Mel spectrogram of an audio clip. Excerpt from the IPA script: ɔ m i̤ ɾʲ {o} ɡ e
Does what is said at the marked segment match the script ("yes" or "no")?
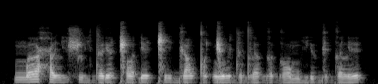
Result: no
